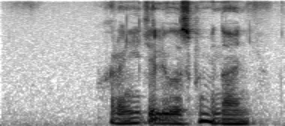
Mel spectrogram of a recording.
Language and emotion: Russian, sad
